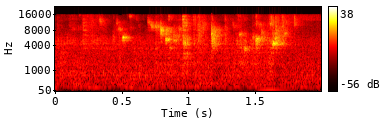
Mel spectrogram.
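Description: A steady hiss like running water, with faint irregular crackles throughout.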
